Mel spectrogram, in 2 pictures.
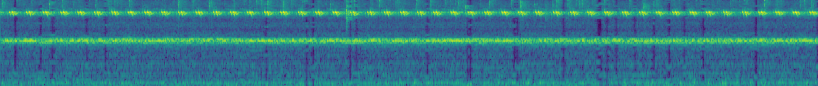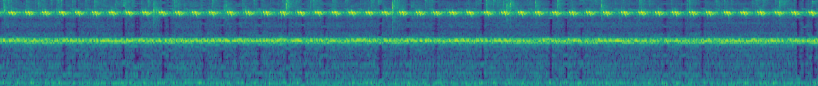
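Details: Crickets calling at night, a constant piercing trill made of rapid even pulses on two high tones, steady from start to finish.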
